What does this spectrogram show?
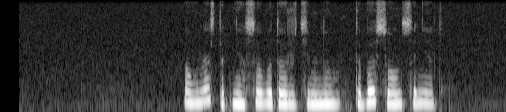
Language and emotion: Russian, sad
